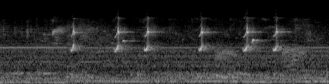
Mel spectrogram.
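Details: A female rain quail calls with short, clipped high notes repeated at slightly uneven intervals of about a third to half a second, over faint low background noise.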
